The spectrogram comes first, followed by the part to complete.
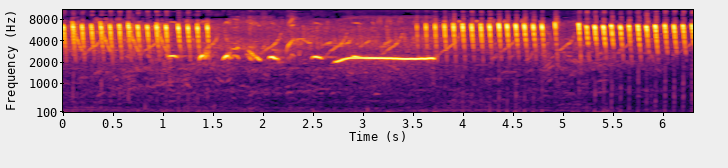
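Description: Ciblek gunung (a prinia) singing its rapid, buzzing trill, which breaks about a second in for a few short chirps and a held whistle note, then starts again twice.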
